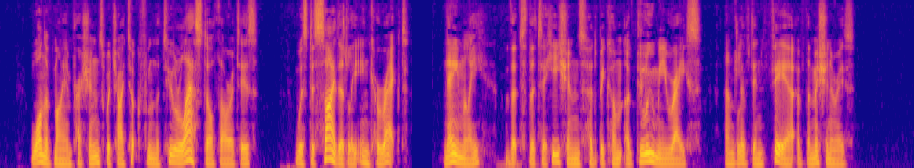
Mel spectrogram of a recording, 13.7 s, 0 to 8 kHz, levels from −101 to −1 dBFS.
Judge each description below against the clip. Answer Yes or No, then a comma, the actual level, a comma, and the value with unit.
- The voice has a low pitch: Yes, very low, 95 Hz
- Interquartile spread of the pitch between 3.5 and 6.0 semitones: No, average, 3.1 semitones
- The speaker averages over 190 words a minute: No, slow, 135 wpm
